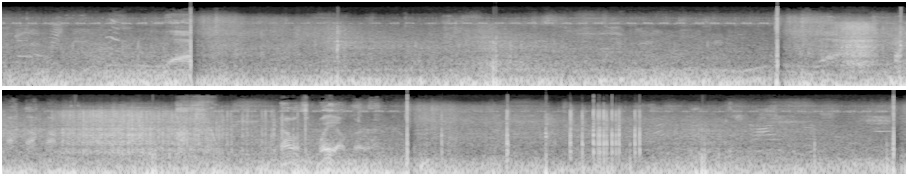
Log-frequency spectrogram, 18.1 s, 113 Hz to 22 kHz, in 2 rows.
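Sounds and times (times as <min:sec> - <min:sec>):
distant fireworks rumble: 0:00.0 - 0:18.0
firework cracks: 0:01.3 - 0:06.0, 0:07.0 - 0:18.0.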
